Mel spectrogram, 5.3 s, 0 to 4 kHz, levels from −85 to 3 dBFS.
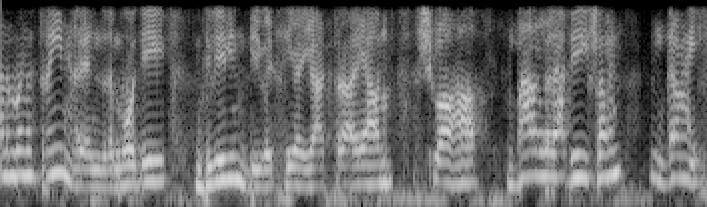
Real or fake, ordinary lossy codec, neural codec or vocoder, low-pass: fake; none; codec, 24 kHz, 1.5 kbps, HILCodec; 3.6 kHz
